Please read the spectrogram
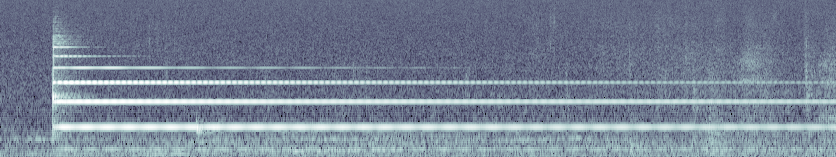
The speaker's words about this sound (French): Et donc je vais faire un coup de gong simplement pour indiquer le début de la pratique.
